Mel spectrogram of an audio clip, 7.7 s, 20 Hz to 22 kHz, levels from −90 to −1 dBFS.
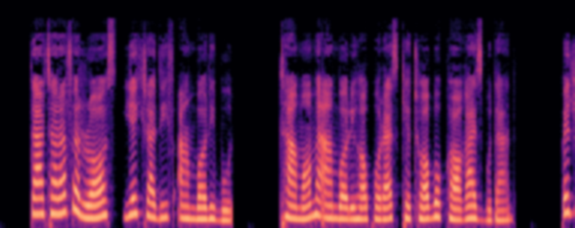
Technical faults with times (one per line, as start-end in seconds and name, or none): none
